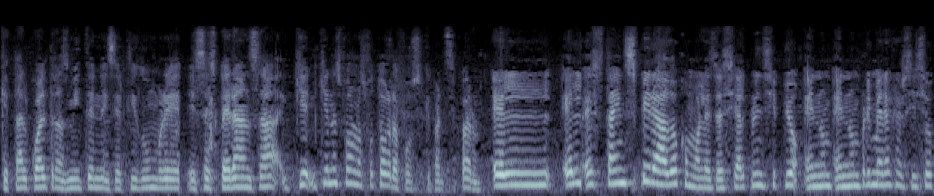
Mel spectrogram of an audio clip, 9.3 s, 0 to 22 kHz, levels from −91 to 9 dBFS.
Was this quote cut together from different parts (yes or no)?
yes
